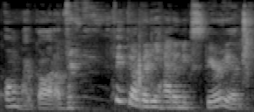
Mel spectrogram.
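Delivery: laughing through a loud oh my God; half-laughing at her own shock; giddy laugh while telling it; laughing disbelief. Retold or imitated. Retelling her shock at the course.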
